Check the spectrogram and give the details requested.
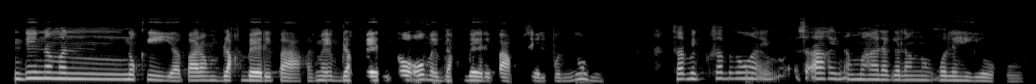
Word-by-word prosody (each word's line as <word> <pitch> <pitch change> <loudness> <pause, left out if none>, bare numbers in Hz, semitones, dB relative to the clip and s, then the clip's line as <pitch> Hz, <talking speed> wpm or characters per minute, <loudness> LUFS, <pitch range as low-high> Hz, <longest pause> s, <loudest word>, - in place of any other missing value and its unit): Hindi 275 +3 +3
naman 275 -1 +4 0.6
Nokia 205 -6 0
parang 190 0 +2
BlackBerry 190 -1 +4
pa 165 -4 +1
ako, 165 +3 -15
may 195 0 -1
BlackBerry, 190 0 +4 0.2
oo, 205 0 +6
may 185 -4 -3
BlackBerry 185 -1 +1
pa - - +3
akong - - -6
cellphone 160 -1 -8
no'n. 245 -3 -6 0.8
Sabi 255 0 -2
sabi 280 -1 -5
ko 275 0 -3
nga, 265 - -2
eh, 250 - -9 0.2
sa 265 - +2
akin 265 0 -5
ang 235 - -6
mahalaga 225 -2 -3
lang 210 0 -6
no'ng 200 -1 -10
kolehiyo 180 -5 -5
'ko 140 -1 -20
195 Hz, 170 wpm, -24 LUFS, 180-240 Hz, 0.8 s, oo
